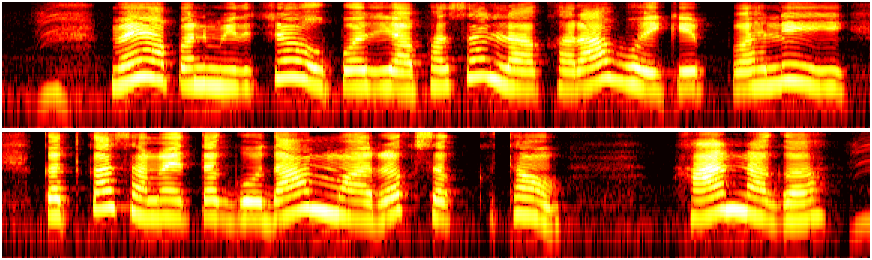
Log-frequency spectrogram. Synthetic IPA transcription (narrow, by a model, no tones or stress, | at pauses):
mɛ̃ːəpənmɪɾt͡ʃaupəd͡ʒjapʰəsəlːakʰəɾaːbɦoekepɛɦliɦi | kət̪kasəməjt̪ək̚ɡoːd̪aːmːãɾəkʰsək | t̪aõ | haːnːəɡə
